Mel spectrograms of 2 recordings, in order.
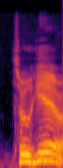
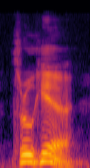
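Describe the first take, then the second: First: Louder, much higher repeated call; insistent call. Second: Higher-pitched urgent call. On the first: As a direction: press the order forcefully. Repeats the call after being contradicted. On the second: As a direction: call the hunters through. Boys calling out during the hunt. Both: A narrator's reading.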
